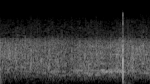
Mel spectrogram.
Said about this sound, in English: You ought to clap your hands unto the Lord, all ye people, and you ought to thank God for his word today.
